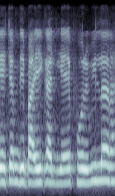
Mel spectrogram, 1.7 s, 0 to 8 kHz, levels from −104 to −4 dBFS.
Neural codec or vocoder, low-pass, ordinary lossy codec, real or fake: none; 7.2 kHz; none; real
